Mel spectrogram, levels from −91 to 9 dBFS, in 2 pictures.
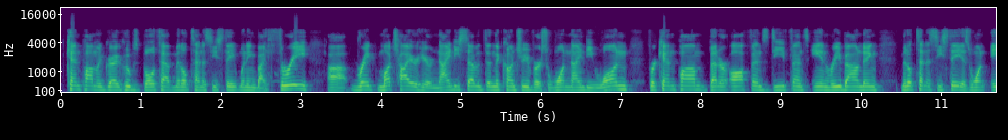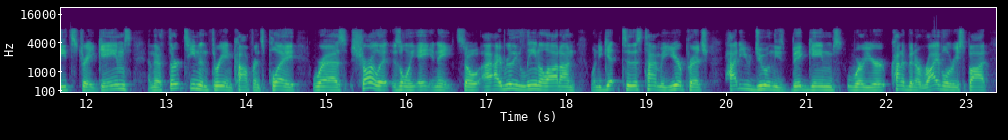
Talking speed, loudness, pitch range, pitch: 225 wpm, -20 LUFS, 140-170 Hz, 150 Hz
